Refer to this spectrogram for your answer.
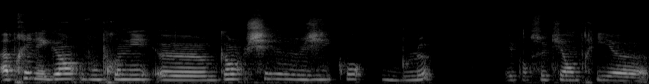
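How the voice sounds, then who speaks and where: A woman's somewhat breathy voice, fairly high in pitch, with fairly even intonation, big swings in loudness and a very slow pace. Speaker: gaming youtuber. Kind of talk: game tutorial. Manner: hesitant, many fillers.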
